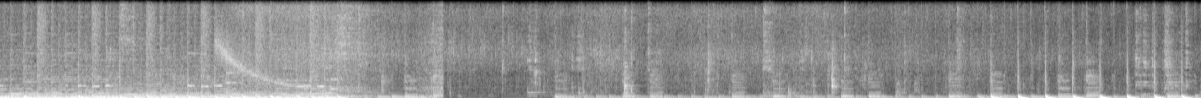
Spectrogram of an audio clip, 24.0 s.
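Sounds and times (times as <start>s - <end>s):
meat sizzling in hot oil: 0.0s - 24.0s
metal spatula scraping a pan: 15.3s - 17.1s, 22.7s - 23.9s.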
